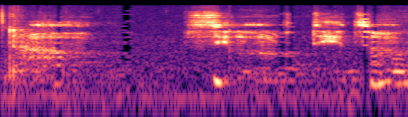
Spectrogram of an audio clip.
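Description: Faint breathy voice sounds, like soft whispering or breaths, in a brief pause between spoken passages.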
